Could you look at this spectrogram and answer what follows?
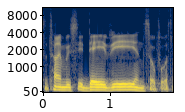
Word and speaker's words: Devi: Notice how all the I's at the end of these different designations of Radharani, Gaurangi and Vrindavaneshwari, Devi, and that's it, 3. They're all short.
